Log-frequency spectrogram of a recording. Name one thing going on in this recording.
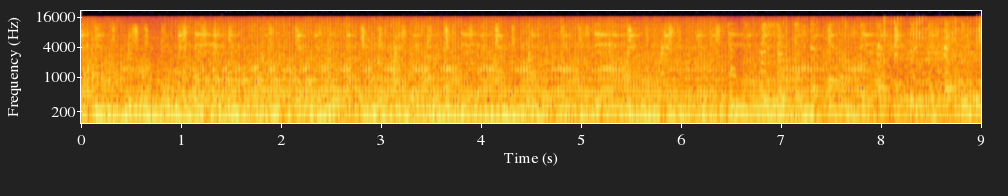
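A motorbike engine putters close by.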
